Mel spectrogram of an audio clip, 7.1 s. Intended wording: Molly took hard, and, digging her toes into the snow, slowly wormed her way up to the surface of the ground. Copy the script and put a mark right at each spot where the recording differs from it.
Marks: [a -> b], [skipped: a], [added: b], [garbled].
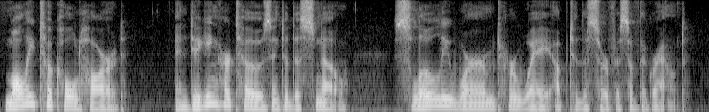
Molly took [added: hold] hard, and, digging her toes into the snow, slowly wormed her way up to the surface of the ground.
